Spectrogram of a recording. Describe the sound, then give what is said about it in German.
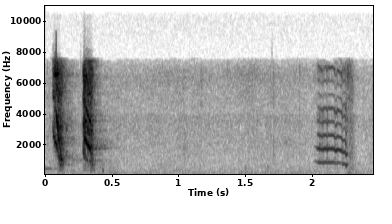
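A cat gives two short, quick chirping mews, then after a pause a longer, falling meow. The sounds are soft, with no talking. “Ich würde sagen, wir laufen jetzt mal zur Katze und gucken, ob sie uns vielleicht anmiaut.”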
